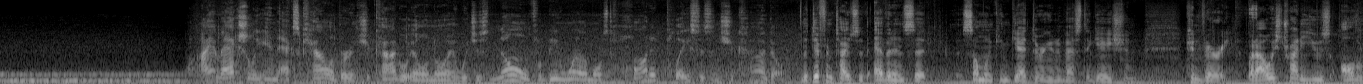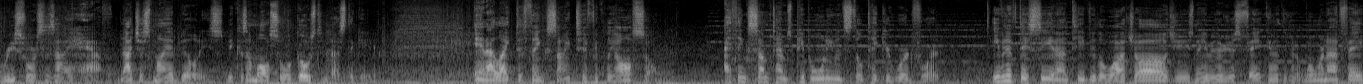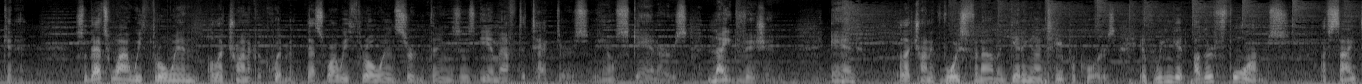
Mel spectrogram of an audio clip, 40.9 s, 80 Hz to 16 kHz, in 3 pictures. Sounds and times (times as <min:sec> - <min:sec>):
Music: 0:01.5 - 0:40.8
Speech: 0:02.0 - 0:17.4, 0:18.4 - 0:20.2, 0:20.9 - 0:23.0, 0:23.6 - 0:35.0, 0:35.6 - 0:40.8.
